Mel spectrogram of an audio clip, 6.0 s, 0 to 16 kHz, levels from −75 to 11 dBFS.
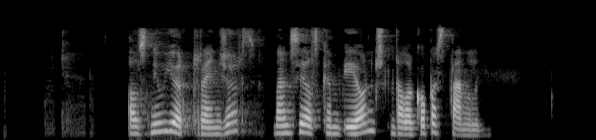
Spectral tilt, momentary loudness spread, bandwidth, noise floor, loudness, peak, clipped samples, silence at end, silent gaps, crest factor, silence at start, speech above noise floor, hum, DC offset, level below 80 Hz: -3.5 dB/octave; 8 LU; 8 kHz; -63 dBFS; -17 LUFS; -2 dBFS; under 0.1%; 1.15 s; none; 18 dB; 1.3 s; 47 dB; none; under 0.1%; -64 dBFS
